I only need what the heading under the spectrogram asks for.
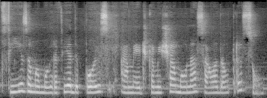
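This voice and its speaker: Brazilian woman in her 30s telling her story, fairly high voice, acts out what people said. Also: moderate pace. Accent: Brazilian Portuguese. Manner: animated, acts out quoted dialogue, frequent restarts. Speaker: guest. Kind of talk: personal storytelling in conversation.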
